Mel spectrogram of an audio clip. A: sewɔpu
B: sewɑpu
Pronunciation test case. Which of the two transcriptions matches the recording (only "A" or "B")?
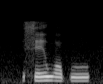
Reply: A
